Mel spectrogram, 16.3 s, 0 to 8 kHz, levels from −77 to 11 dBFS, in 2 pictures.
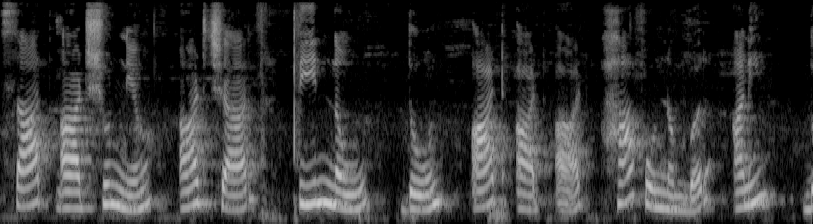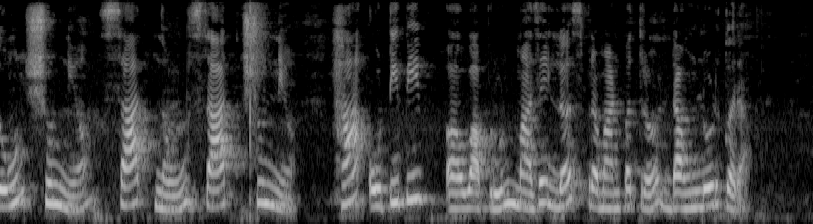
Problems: none marked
